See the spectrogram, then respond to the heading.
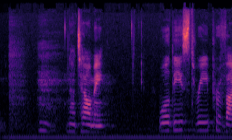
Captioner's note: sighs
